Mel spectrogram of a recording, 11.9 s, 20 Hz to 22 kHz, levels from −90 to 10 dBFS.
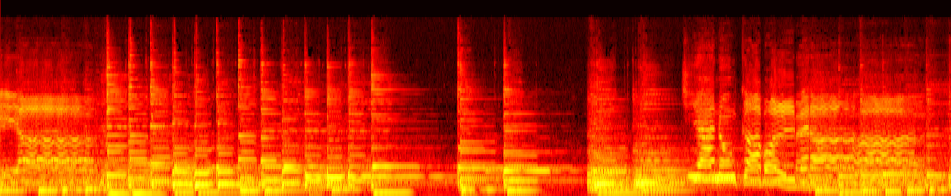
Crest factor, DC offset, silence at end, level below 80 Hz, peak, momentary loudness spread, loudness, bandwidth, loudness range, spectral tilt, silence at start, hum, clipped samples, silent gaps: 16 dB; under 0.1%; 0 s; -32 dBFS; -4 dBFS; 7 LU; -19 LUFS; 15.5 kHz; 3 LU; -6 dB/octave; 0 s; none; under 0.1%; none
